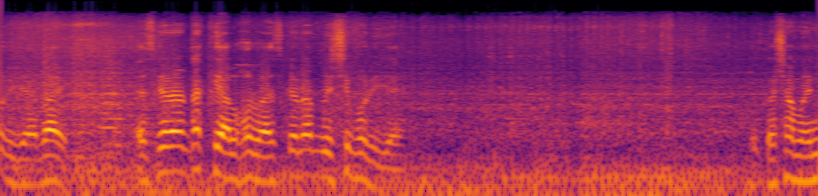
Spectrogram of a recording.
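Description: Steady low rumble of a car's engine and road noise heard from inside the cabin as it moves slowly through traffic, with a man speaking over it for the first half.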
